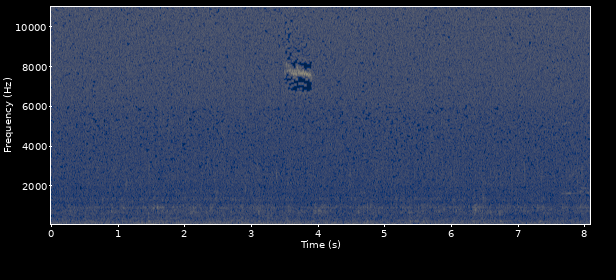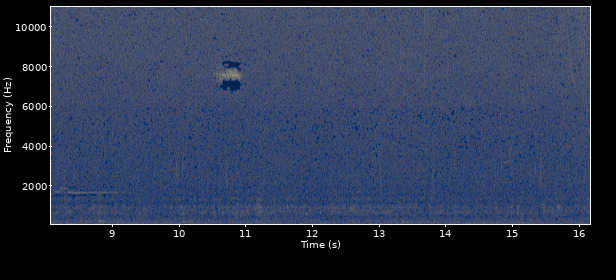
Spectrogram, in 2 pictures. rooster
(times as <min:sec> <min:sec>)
0:07.6 0:09.3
